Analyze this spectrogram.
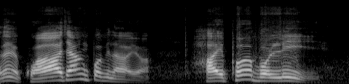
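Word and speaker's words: hyperbole: 하이퍼볼리. 하이퍼볼이라고 읽지 않고 하이퍼볼리라고 읽습니다. 그게 영어예요.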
